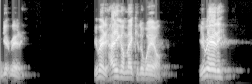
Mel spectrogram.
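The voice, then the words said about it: American Southern accent. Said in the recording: “I'm talking southern now”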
